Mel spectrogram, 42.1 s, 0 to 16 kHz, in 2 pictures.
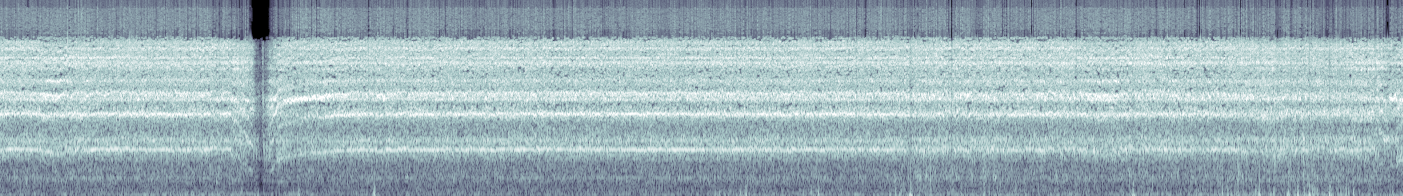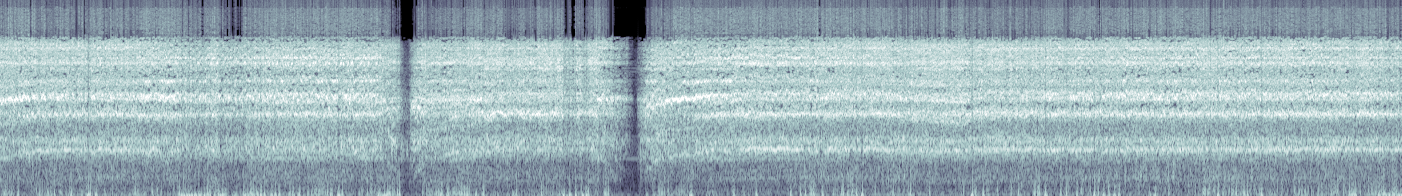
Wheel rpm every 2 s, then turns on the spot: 230, 220, 180, 230, 240, 230, 230, 230, 230, 230, 200, 220, 210, 160, 220, 130, 230, 230, 230, 240, 240.
26-28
